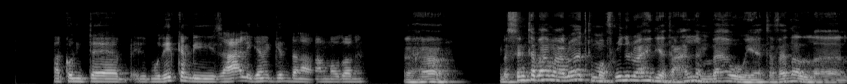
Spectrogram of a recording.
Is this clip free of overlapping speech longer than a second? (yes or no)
yes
